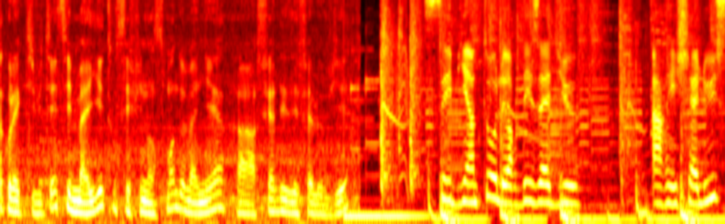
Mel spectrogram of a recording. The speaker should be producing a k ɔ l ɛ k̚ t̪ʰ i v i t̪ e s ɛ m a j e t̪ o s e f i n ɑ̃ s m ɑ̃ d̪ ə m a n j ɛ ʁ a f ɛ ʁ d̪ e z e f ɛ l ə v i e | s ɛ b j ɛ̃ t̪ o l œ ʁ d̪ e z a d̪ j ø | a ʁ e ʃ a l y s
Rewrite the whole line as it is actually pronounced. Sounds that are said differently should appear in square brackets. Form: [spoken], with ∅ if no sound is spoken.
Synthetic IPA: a k ɔ l ɛ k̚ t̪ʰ i v i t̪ e s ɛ m a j e t̪ [u] s e f i n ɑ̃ s m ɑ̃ d̪ ə m a n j ɛ ʁ a f ɛ ʁ d̪ e z e f ɛ l ə v [j] e | s ɛ b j ɛ̃ t̪ o l œ ʁ d̪ e z a d̪ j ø | a ʁ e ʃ a l y s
